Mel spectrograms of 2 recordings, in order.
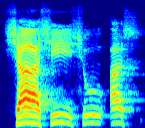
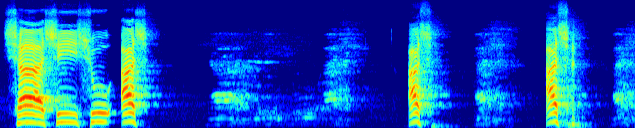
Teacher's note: Dan sya, dia termasuk sifat rokhawah dan termasuk sifat hams.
